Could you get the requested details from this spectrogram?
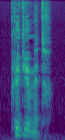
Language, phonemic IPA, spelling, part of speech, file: French, /ply.vjɔ.mɛtʁ/, pluviomètre, noun, LL-Q150 (fra)-pluviomètre.wav
- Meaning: rain gauge, pluviometer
